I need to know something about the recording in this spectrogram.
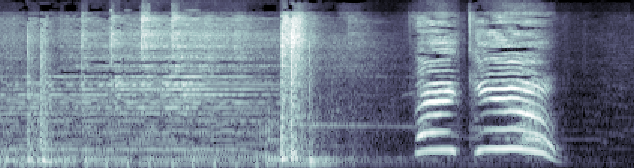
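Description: Live blues band with drums playing the closing bars of a song and ending on a final full-band hit about two seconds in, heard dry from a soundboard recording. After the band dies away, a man's voice calls out two drawn-out syllables with sliding pitch near the end.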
